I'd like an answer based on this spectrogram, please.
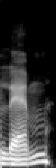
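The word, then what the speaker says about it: lamb: ইংরেজিতে বলে যদি উচ্চারণ ল্যাম বি এর উচ্চারণ খুব সাইলেন্টই বলা যায় তবে এটার উচ্চারণ বানানের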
